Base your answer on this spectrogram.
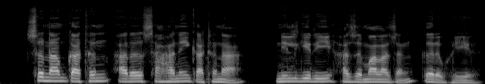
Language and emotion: Bodo, neutral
